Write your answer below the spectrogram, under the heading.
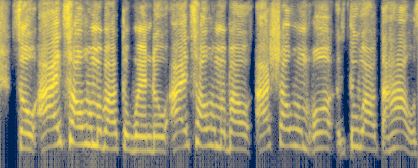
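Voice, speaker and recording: A woman speaks very fast in a bright, sharp tone, the sound dry and close with no echo. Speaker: tenant testifying in court. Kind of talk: court testimony. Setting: courtroom.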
